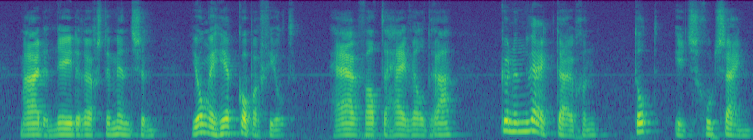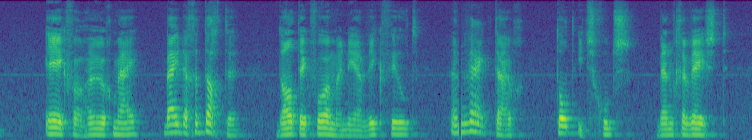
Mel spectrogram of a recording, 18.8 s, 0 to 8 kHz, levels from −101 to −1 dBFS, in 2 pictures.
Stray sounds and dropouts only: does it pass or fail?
fail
